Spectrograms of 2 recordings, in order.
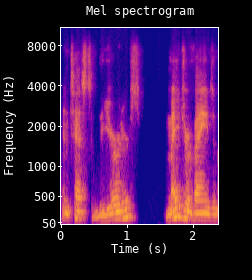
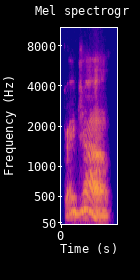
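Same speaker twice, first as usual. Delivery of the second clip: put-on much higher, bright dad praise to his kid; dad praising his daughter, much higher; mock praise to a toddler; 12 semitones higher than usual. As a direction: pitch it way up like cheering a toddler. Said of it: "I was like".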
